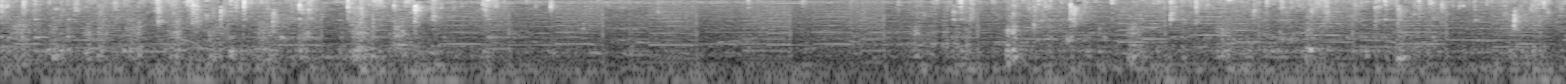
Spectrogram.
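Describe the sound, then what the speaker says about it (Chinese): Running tap water splashes over orange peel being washed under the faucet, a continuous close gush with small shifting splatters as the peel is turned. "然后橘子皮要把它洗干净。"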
